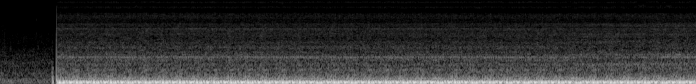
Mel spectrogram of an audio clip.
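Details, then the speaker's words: LT1 V8 at warm idle just after installing new headers replacing old exhaust manifolds, downpipes connected: deep, even, truck-like rumbling with steady pulses, no ticks or leaks; normal idle. "You hear that? It sounds like a truck. That's cuz the uh downpipes are connected to the exhaust."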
